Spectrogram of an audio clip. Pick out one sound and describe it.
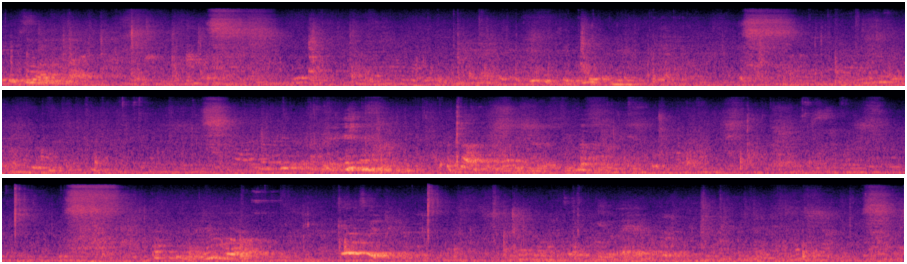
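A crowd of men and women murmurs quietly in a room.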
